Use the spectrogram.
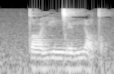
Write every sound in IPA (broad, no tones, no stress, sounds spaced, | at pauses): tˤ e j i ŋ͡ǀ e m i tˤ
